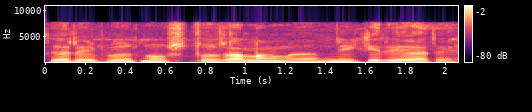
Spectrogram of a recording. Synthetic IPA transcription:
zeɾajbɯnɔstɔzalaŋnɯniɡiɾeaɾe

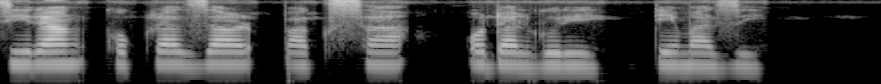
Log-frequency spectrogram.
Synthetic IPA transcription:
siɾaŋkʰɔkɾazaɾpaksa | ɔdalɡuɾi | demazi

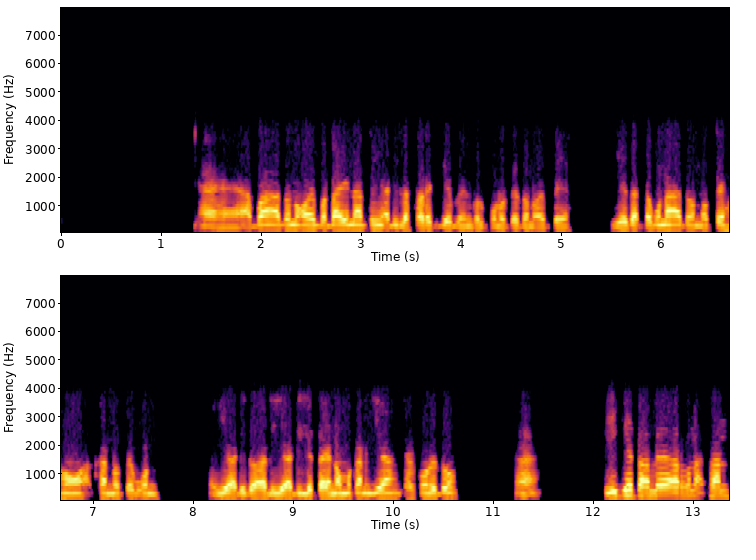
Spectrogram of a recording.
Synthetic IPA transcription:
ɦɛ̃ɦɛ̃abãad̪ɔnɔʔɔjbaɖajɛnat̪ɛɦĩaɖilasaɽɛt̪̚ˀɡɛbɛ̃ŋɡɔlpɔnɔt̪ɛd̪ɔnɔʔɔjpɛ | jəɡaʔ̚t̪abɔnaad̪ɔnɔt̪ɛɦɔ̃a̰ʔkʰanːɔt̪ɛbɔn | jaaɖid̪ɔaɾiaɖilɛt̪ajnɔmakanɡɛjad͡ʒʱaɽ̚kɔ̃ɾɛd̪ɔ | hɛ̃ | piɡɛjat̪̬alɛaɾɦɔ̃naʔkʰan

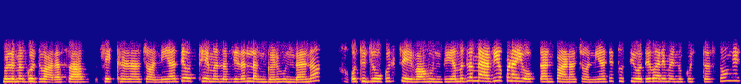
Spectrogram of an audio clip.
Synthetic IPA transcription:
mət̪ləbmɛ̃ːɡʊɾd̪ʋaːɾaːsaːbseːkʰɽaːt͡ʃaːniːãːt̪eːʊt̪ʰːeːmət̪ləb̚d͡ʒeːɽaːləŋɡəɾɦʊnd̪aːɦɛːnaː | ot̪ʰːeːd͡ʒoːkʊt͡ʃʰseːʋaːɦʊnd̪iːɛːmət̪̬ləbmɛ̃ːʋiːaːpɳaːjoːɡ̚d̪aːnpaːɽ̃aːt͡ʃaːniːaːt̪eːt̪ʊsĩːoːd̪eːbaːɾeːmɛ̃ːnũːkʊt͡ʃʰd̪əsõːɡeː

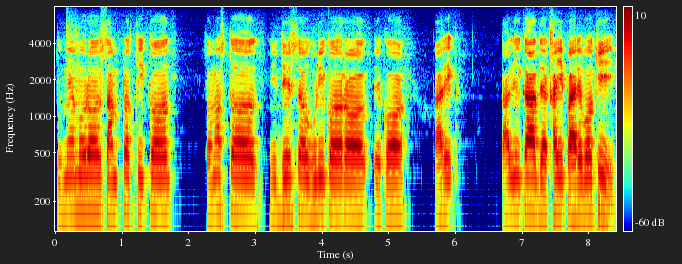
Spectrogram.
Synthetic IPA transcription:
t̪umemoɾɔsampɾɔt̪ikɔ | sɔmɔst̪ɔniɾd̪esɔɡuɽikɔɾɔekɔ | aɾ | t̪alikad̪ekʰajpaɾebɔki

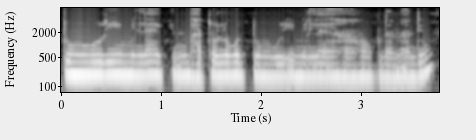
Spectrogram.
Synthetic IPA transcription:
tuŋɡuɹimilajkinubʱatɔɹlɔɡɔtːuŋɡuɹimilajaɦãɦɔkdanadiʊ̃

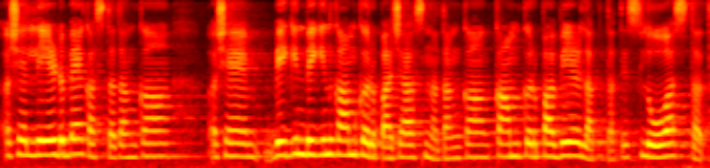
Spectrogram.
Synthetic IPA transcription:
ə̰ɕɛ̃leɽbɛkəst̪at̪ãŋkã | ə̰ɕɛ̃beɡiːnbeɡiːnkamkəɾpat͡ɕaəsnat̪ãŋkãkamkəɾpaʋeɭlaɡt̪at̪ːesloast̪at̪

